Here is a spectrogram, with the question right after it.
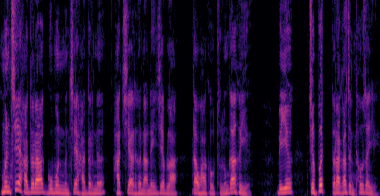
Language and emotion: Bodo, angry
